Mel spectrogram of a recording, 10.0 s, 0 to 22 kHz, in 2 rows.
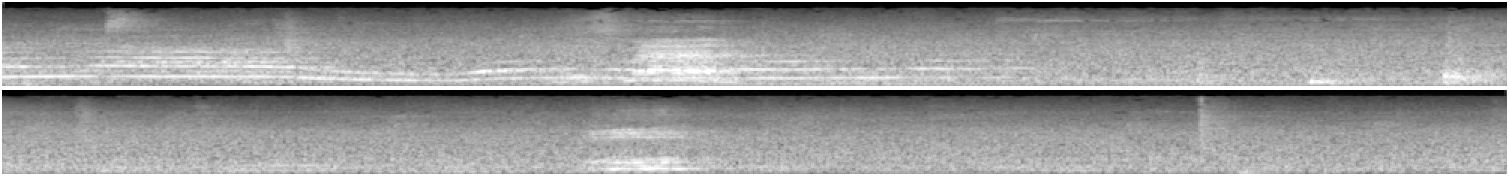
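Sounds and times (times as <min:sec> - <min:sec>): high-pitched drawn-out vocal sound: 0:00.0 - 0:03.7.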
